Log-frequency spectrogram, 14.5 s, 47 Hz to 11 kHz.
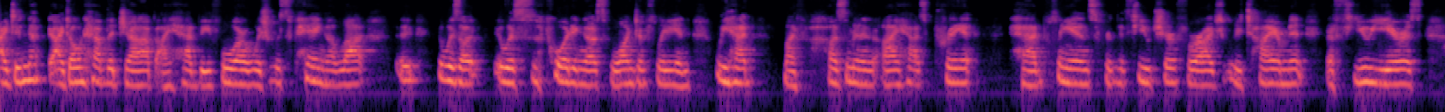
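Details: Aphasia with apraxia of speech in a woman after a stroke at age 58; she reports her speech is sometimes hard to understand, with repeated words and sometimes wrong words.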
